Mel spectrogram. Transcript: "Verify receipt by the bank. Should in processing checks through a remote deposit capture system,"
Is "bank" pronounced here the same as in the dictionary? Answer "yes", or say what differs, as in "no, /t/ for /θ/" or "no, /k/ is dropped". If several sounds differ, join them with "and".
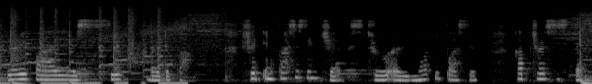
no, /ŋ/ is dropped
